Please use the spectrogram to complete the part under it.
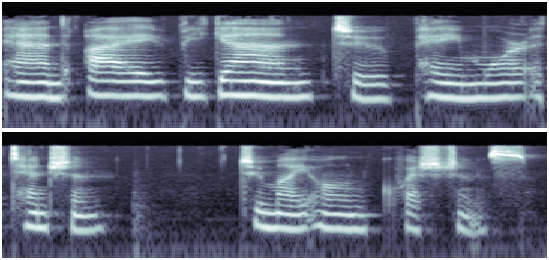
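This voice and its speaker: A woman telling a folk tale aloud in a gentle, slow way, with hushed whispered asides. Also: low voice, little pitch movement. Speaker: storyteller. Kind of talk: oral storytelling.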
